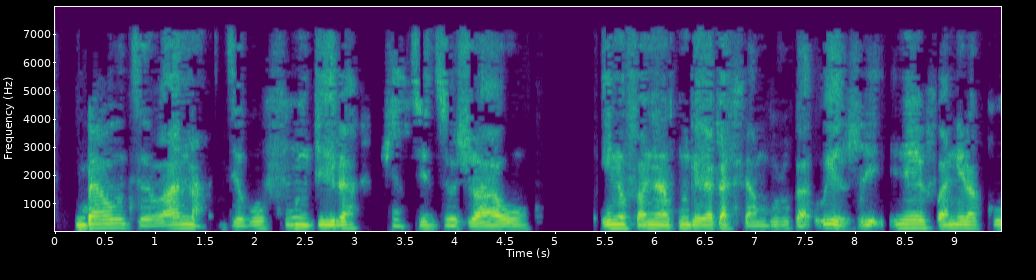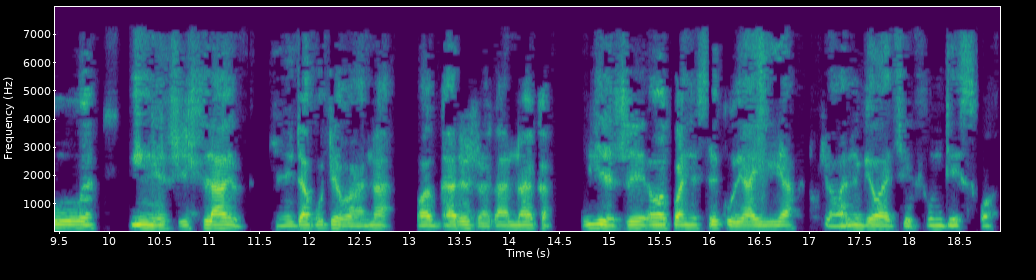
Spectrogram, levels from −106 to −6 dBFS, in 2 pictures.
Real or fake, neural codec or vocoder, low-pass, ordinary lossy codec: fake; codec, 32 kHz, 1.9 kbps, SNAC; 7.2 kHz; MP3, 32 kbps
